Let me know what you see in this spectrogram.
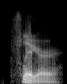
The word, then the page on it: fleer: American English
